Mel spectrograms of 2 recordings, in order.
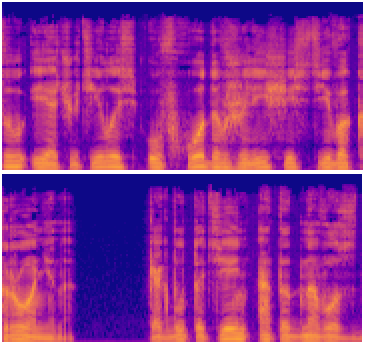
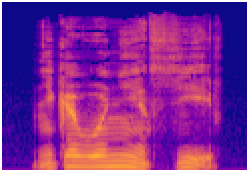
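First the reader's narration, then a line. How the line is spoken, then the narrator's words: Low mutter. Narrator (Russian): пробурчал он вполголоса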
